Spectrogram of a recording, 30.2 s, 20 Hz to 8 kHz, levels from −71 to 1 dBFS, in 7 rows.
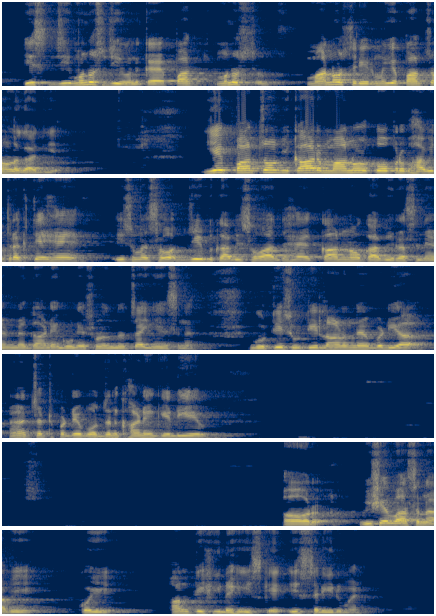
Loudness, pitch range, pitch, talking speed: -17 LUFS, 135-170 Hz, 145 Hz, 120 wpm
